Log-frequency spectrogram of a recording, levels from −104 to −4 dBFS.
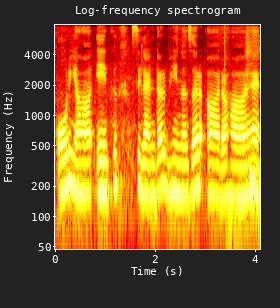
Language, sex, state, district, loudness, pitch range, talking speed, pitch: Hindi, female, Haryana, Charkhi Dadri, -14 LUFS, 165-190 Hz, 130 wpm, 170 Hz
